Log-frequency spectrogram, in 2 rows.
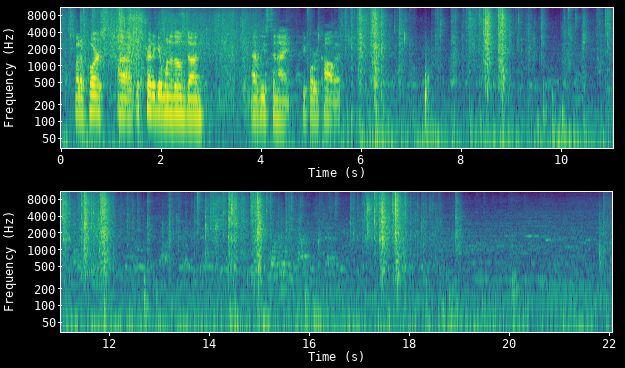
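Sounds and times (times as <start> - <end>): foil wrappers crinkling and tearing: 0.0 - 19.1.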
